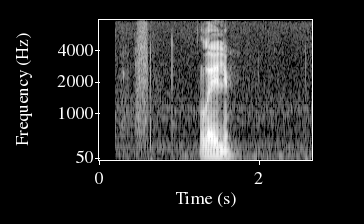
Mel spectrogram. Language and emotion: Russian, neutral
